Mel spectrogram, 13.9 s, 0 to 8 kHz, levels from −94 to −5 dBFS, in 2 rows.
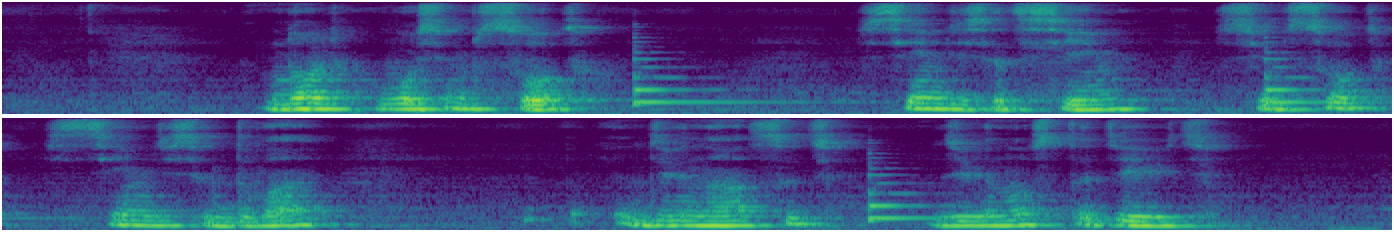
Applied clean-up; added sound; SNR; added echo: none; Bowed string instrument; 11 dB; reverberation time 0.6 s.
